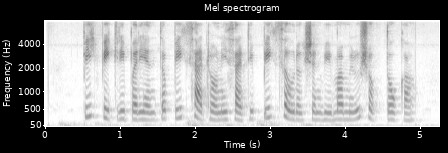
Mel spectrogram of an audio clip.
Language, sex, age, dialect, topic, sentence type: Marathi, female, 25-30, Northern Konkan, agriculture, question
